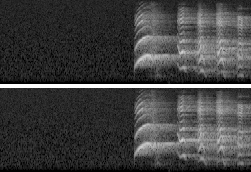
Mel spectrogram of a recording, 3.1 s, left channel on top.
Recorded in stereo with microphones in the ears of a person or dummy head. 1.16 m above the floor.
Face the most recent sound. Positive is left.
turn(degrees=10)  # may be behind; listen again after turning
